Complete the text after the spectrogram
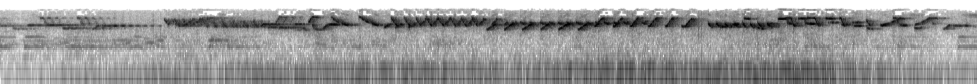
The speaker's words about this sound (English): The bees buzzing, caused by the fragrant breeze from the Parijata garden, roused the birds from sleep, and when the birds began to sing loudly, they woke Lord Krishna like court poets reciting his glories.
